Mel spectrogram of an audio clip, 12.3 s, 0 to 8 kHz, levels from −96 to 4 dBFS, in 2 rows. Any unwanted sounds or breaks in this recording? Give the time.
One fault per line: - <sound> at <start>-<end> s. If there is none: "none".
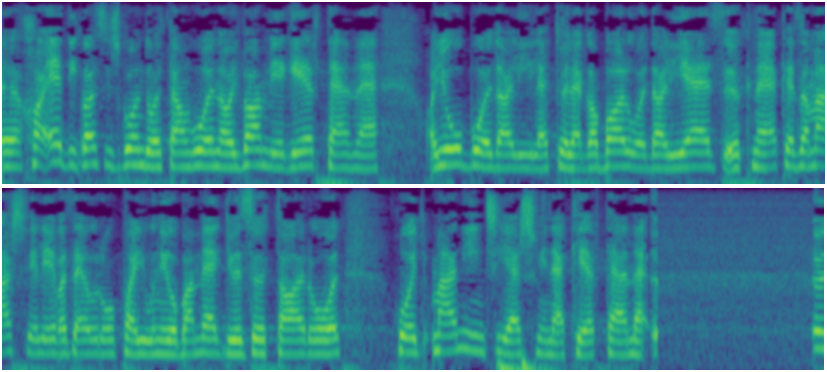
none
